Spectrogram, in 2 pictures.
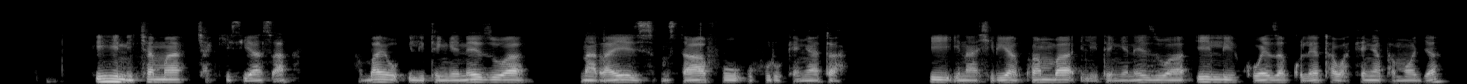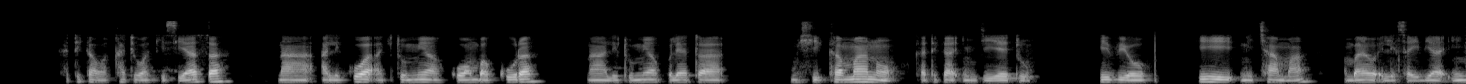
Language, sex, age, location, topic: Swahili, male, 18-24, Nakuru, government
